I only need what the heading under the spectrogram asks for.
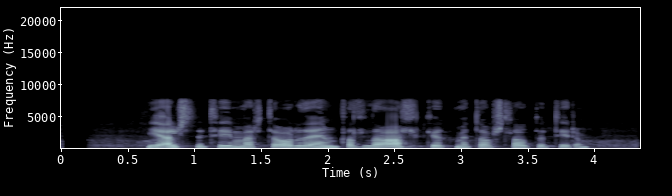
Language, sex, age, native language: Icelandic, female, 20-29, Icelandic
